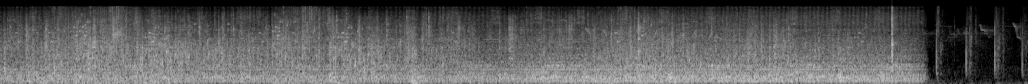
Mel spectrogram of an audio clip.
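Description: Small stones rattle along a whirring toy conveyor belt.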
